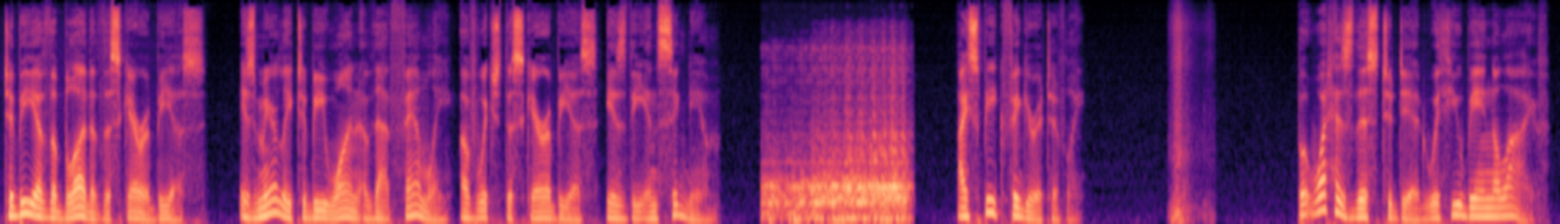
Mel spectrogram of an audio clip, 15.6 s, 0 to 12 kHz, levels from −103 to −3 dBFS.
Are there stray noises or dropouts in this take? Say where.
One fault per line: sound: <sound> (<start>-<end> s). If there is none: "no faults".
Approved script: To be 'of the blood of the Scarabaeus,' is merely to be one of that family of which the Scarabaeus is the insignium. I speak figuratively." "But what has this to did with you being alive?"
sound: tap (7.6-9.2 s)
sound: whoosh (11.7-12.2 s)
